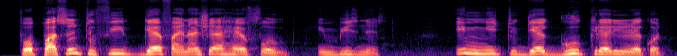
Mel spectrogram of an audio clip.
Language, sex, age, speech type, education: Nigerian Pidgin, male, 46-60, read, primary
